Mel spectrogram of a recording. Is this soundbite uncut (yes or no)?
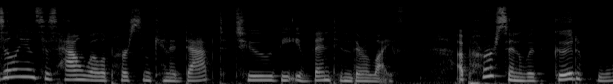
yes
